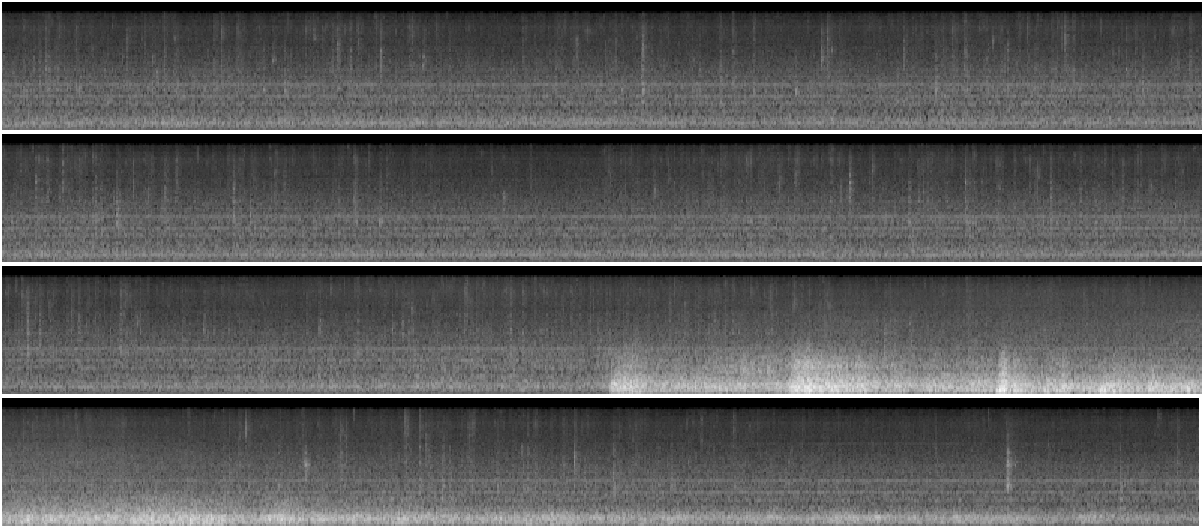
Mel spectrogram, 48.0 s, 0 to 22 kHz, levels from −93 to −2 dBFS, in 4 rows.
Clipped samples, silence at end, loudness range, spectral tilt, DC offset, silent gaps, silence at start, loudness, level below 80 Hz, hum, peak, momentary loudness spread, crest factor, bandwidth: under 0.1%; 0 s; 21 LU; -7.5 dB/octave; 0.1%; none; 0 s; -25 LUFS; -46 dBFS; none; -2 dBFS; 20 LU; 26 dB; 15.5 kHz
